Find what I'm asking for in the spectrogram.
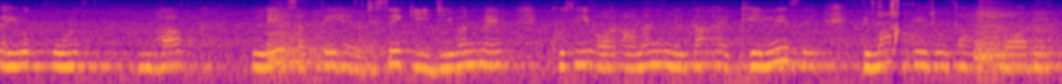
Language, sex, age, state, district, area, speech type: Hindi, female, 18-30, Madhya Pradesh, Hoshangabad, urban, spontaneous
